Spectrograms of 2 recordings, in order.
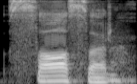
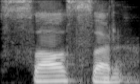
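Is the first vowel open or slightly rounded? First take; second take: slightly rounded; slightly rounded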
